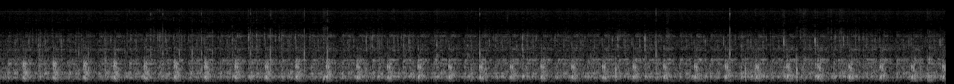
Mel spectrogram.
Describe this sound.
A motor is idling and knocking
